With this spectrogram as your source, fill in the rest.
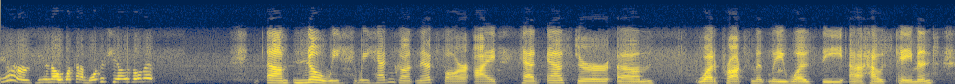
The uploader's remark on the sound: Gold Club Q&A Call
